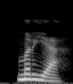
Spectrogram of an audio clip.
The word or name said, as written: meriah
